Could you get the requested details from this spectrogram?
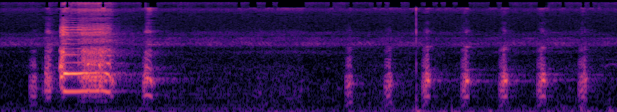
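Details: A red junglefowl decoy hen, calling to attract wild junglefowl, opens with a loud, grating squawk, goes quiet briefly, then gives a run of evenly spaced clucks with a faint knock in the background.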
